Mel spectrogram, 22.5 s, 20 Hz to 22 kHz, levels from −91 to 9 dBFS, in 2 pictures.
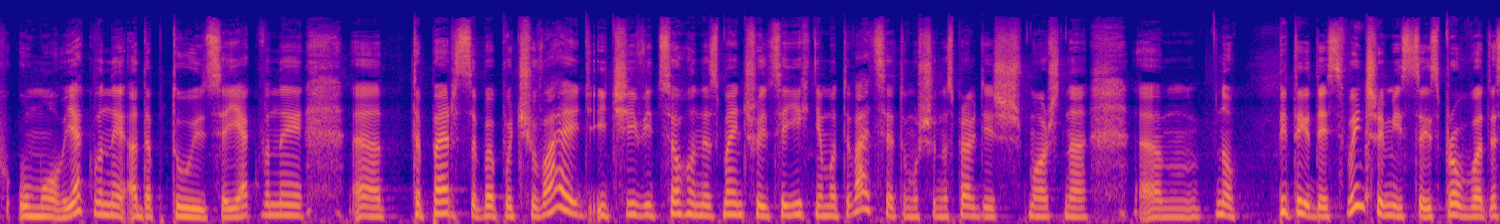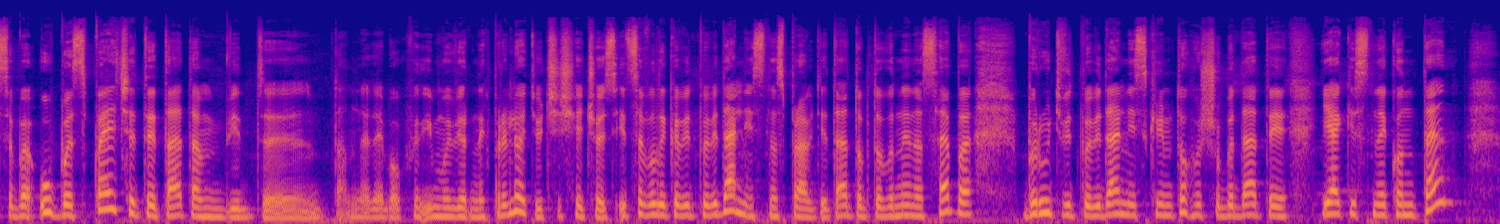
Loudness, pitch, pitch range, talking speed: -21 LUFS, 175 Hz, 160-195 Hz, 175 wpm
